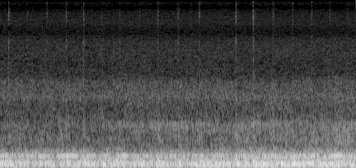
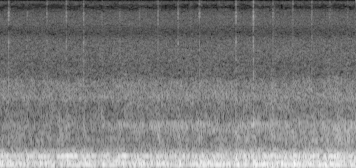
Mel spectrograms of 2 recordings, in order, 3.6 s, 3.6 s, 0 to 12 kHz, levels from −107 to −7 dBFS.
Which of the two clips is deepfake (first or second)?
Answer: second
